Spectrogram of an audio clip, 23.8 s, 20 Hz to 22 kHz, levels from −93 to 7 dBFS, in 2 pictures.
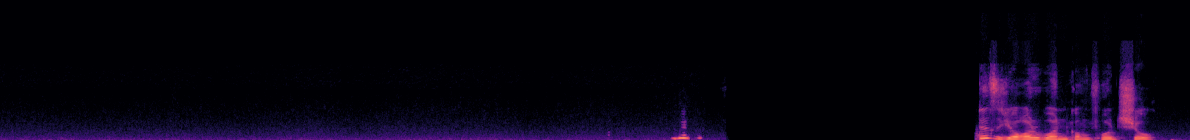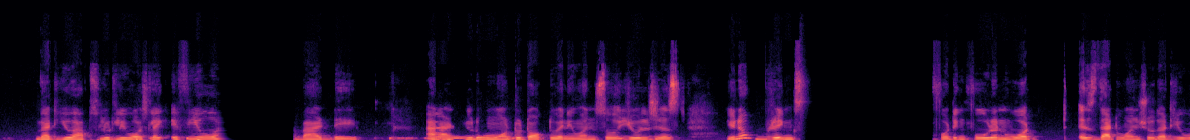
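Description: This speech clip drops out three times, at 7.25 to 9.77 s, 14.09 to 14.86 s and 19.90 to 21.25 s. Each gap is a likely long network dropout. The last sound smears into a brief fading buzz, then goes silent. The silences last about 2.5 s, 0.65 s and 1.2 s. The speech resumes afterwards with the missing stretch simply gone, roughly 2.5 s, 0.76 s and 1.3 s of it.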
